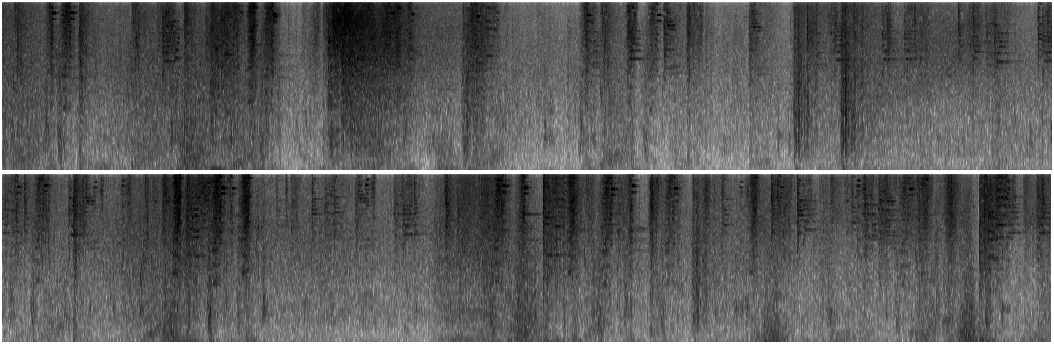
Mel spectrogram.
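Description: Weapons clash and strike in quick succession.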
